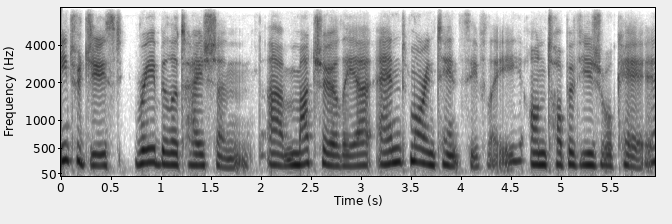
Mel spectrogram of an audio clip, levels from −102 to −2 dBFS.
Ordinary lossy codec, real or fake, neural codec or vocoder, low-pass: Opus, 24 kbps; real; none; 7.2 kHz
